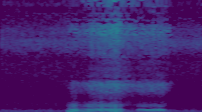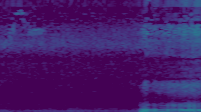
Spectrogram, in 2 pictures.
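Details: Two slow, rattling, heavy, coarse snores about four seconds apart from a sleeping cat, described as fairly severe snoring, over a low steady hum; snoring.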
